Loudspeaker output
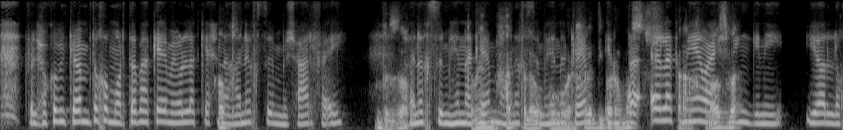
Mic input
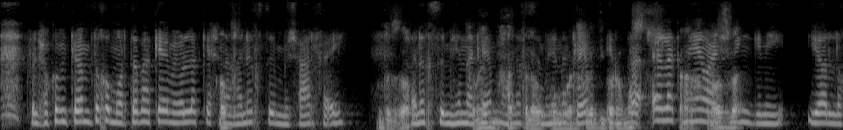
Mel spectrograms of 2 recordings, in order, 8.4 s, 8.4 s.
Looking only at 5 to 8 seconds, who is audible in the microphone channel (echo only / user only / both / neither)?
echo only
